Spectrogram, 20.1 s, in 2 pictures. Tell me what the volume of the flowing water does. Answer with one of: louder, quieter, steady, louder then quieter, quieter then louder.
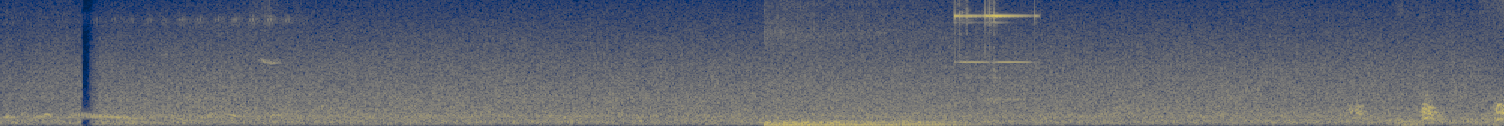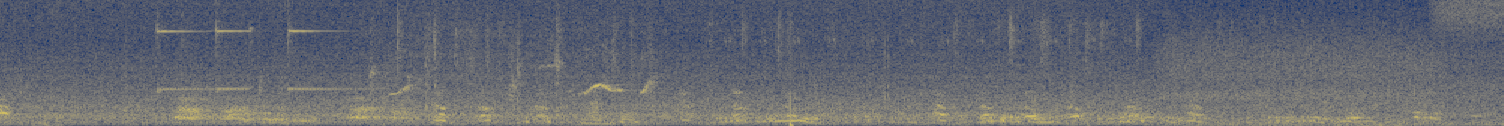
steady.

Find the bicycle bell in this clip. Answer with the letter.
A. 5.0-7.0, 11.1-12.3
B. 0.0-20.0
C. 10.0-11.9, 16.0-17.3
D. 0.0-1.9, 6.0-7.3
A.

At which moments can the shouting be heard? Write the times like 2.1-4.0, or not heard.
not heard.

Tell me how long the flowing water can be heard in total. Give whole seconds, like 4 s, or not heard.
20 s.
